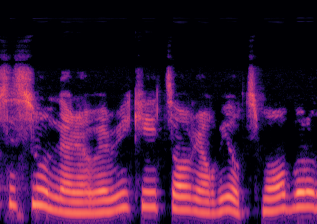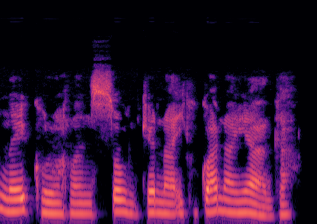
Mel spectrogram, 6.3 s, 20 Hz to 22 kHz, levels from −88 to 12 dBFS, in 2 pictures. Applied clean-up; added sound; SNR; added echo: none; none; none; none.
